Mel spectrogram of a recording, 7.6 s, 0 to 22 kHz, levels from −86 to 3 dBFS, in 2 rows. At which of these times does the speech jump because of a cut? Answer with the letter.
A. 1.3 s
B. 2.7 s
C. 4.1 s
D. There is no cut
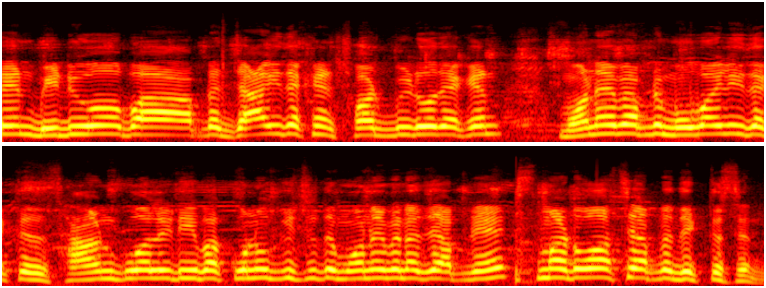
D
